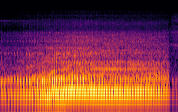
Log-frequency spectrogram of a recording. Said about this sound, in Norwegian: Han tar noen runder med en lett motorsykkel for å vise fram oppfinnelsen.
